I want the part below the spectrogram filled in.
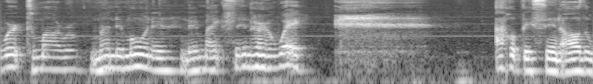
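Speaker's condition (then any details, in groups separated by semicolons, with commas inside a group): No condition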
